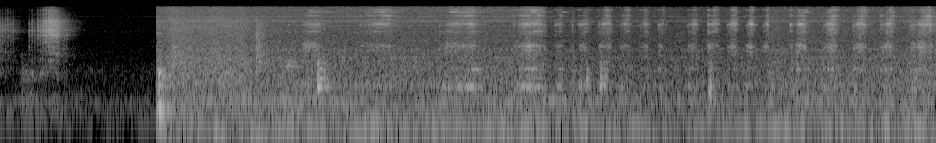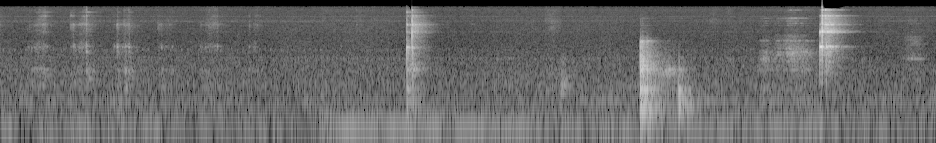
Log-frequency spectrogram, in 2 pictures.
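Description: Small metal-on-metal workshop sounds: a steel scriber scratching through blue layout fluid on a metal bar, heard as light scratchy ticks. In the last few seconds there are three sharp clinks and knocks as metal blocks are set down on a granite surface plate.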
